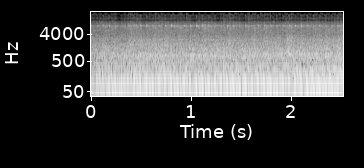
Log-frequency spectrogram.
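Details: 1967 VW Bug air-cooled flat-four after oil-leak repair with engine gasket set and belt re-tensioned: steady, even low chuffing at idle with no knocks or ticks, smooth and quiet; normal idle.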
